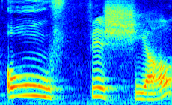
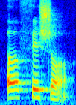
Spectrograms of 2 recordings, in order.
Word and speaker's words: official: It's not official, it's official. Official.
